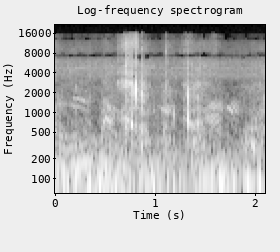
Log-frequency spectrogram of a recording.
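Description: Crisp crunching bite into a raw snow pear still hanging on the tree, the loudest crunch a little under a second in, followed by a few smaller crunches of chewing.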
